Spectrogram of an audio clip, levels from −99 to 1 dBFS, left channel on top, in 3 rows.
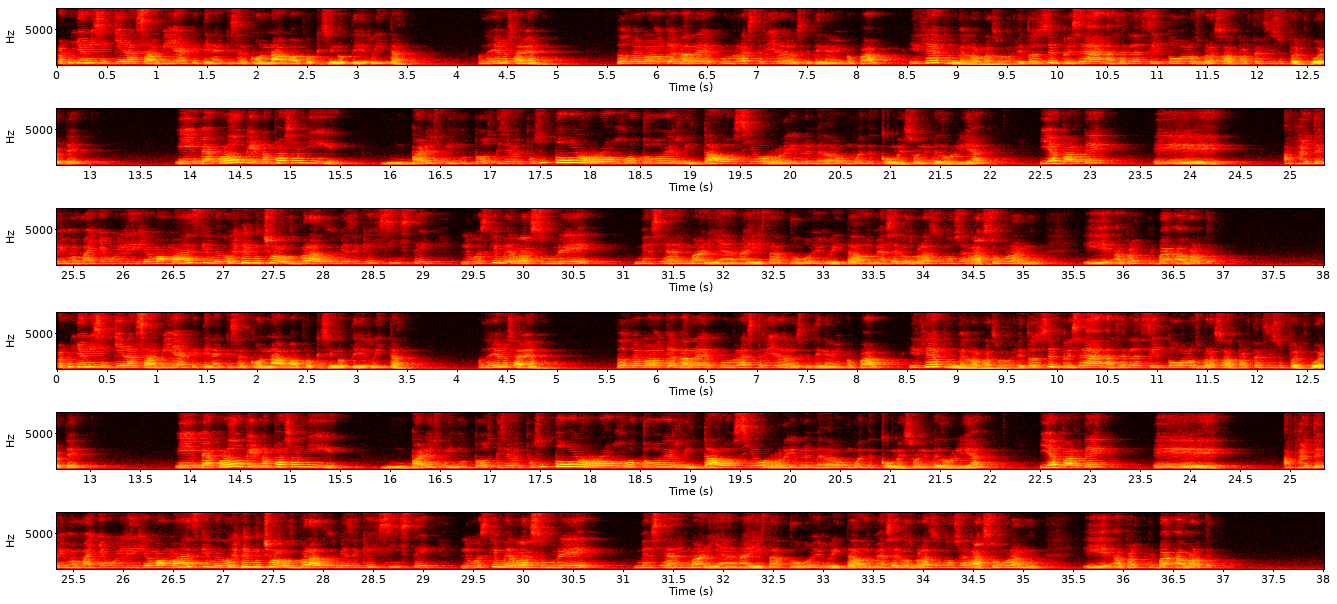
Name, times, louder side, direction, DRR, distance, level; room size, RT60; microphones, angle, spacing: voice 1, 0.0-3.5 4.2-4.8 5.6-12.9 13.8-15.5 15.9-22.0 22.5-23.1 23.6-24.3 24.9-30.7 31.1-35.2 35.6-36.9, right 1 dB, 15° right, 4 dB, 0.8 m, -25 dB
24.5 x 16.0 x 2.6 m, 0.98 s
head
